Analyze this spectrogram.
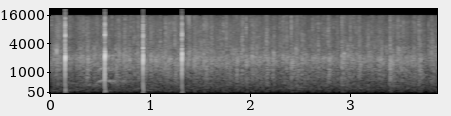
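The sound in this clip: Church audience applause welcoming a new next generation director: four sharp, loud claps spaced evenly in the first second and a half, then faint, scattered clapping and a low crowd murmur.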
